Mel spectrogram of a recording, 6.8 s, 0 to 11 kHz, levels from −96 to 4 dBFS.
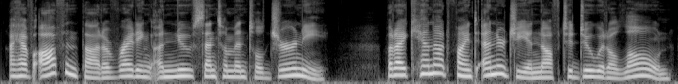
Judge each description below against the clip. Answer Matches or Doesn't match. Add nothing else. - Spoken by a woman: Matches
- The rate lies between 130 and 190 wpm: Matches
